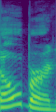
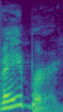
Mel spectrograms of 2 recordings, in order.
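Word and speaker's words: Åberg: That's why you pronounce it Oberg instead of Aberg.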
